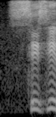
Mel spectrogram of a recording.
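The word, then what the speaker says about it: tsetse: Secondary host होती है एक मक्खी जिसको बोलते हैं सीसी फ्लाई बोलते हैं, TSE स्पेलिंग है पर उसको सीसी फ्लाई कहते हैं, ग्लोसिना पॉलपेलिस के, पूरा नाम इसका है ग्लोसिना पॉलपेलिस।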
